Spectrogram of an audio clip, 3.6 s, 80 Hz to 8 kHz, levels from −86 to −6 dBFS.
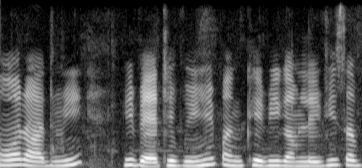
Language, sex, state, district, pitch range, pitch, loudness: Hindi, male, Madhya Pradesh, Katni, 210-245 Hz, 225 Hz, -16 LUFS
